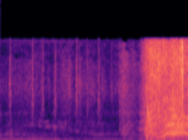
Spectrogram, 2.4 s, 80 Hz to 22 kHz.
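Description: Held background music notes, then about 1.8 s in a sudden loud splash as a small crocodile lunges out of shallow water.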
